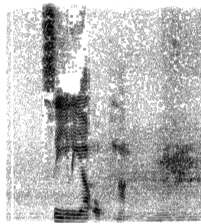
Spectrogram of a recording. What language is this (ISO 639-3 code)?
tha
